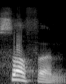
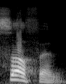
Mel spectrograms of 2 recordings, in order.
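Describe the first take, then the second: The two takes are said the same way.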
